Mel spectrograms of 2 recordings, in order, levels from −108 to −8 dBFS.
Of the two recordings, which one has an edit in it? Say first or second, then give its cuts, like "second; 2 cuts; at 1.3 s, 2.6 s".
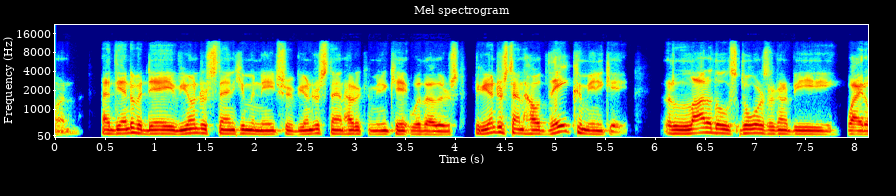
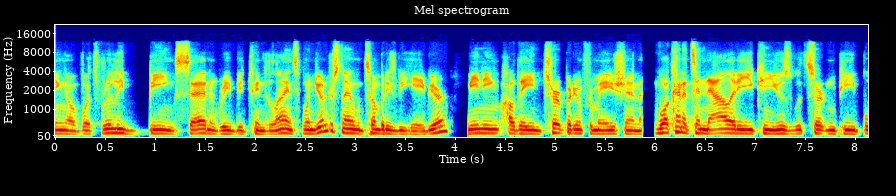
second; 2 cuts; at 4.0 s, 5.9 s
